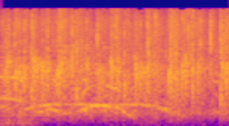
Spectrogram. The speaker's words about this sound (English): First of all, round of applause for that gentleman right there.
